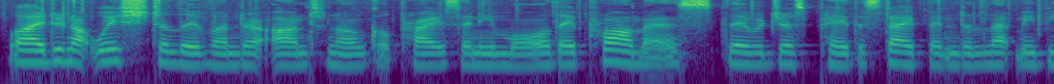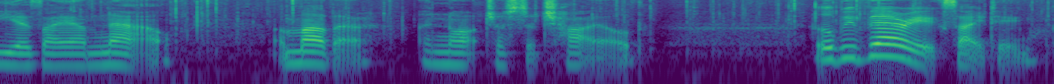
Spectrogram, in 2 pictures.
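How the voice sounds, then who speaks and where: An actress playing an affectionate young married Victorian mother reading her letters in a radio drama, with genteel, expressive period diction. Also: lowish voice, a little fast, close to an everyday voice. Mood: hopeful.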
